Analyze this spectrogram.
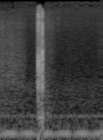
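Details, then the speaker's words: During a chiropractic adjustment of the right atlas in the upper neck of an adult male patient with right-sided sciatica, a sharp, quick double crack is heard: joint cavitation (neck crack). "I gotta crack this right right atlas here"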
